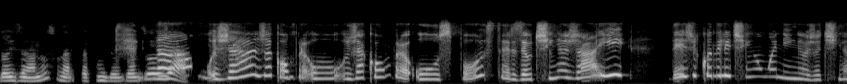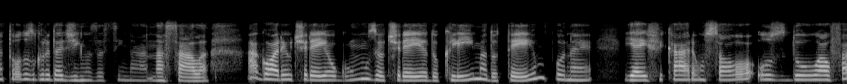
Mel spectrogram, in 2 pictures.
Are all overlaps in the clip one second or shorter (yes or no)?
yes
